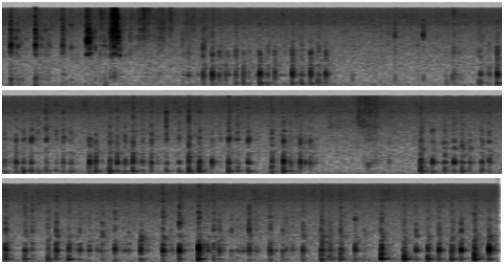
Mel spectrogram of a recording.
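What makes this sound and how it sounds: A black plastic collagen supplement tub is turned in the hands while long nails tap its side and bottom. The result is quiet, rapid, dry plastic taps with a hollow low tone and very little ring, coming in dense bursts with brief lulls.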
